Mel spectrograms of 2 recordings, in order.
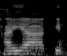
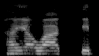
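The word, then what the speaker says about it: حياة: ilal ard araditum bil hayatid dunya minal akhirah fama mata'ul hayawatid dunya fil akhirati Fama illa mata'ul qalil. hayati. Fama mata'ul hayati. Bukan hayawat bacanya tapi hayat.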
